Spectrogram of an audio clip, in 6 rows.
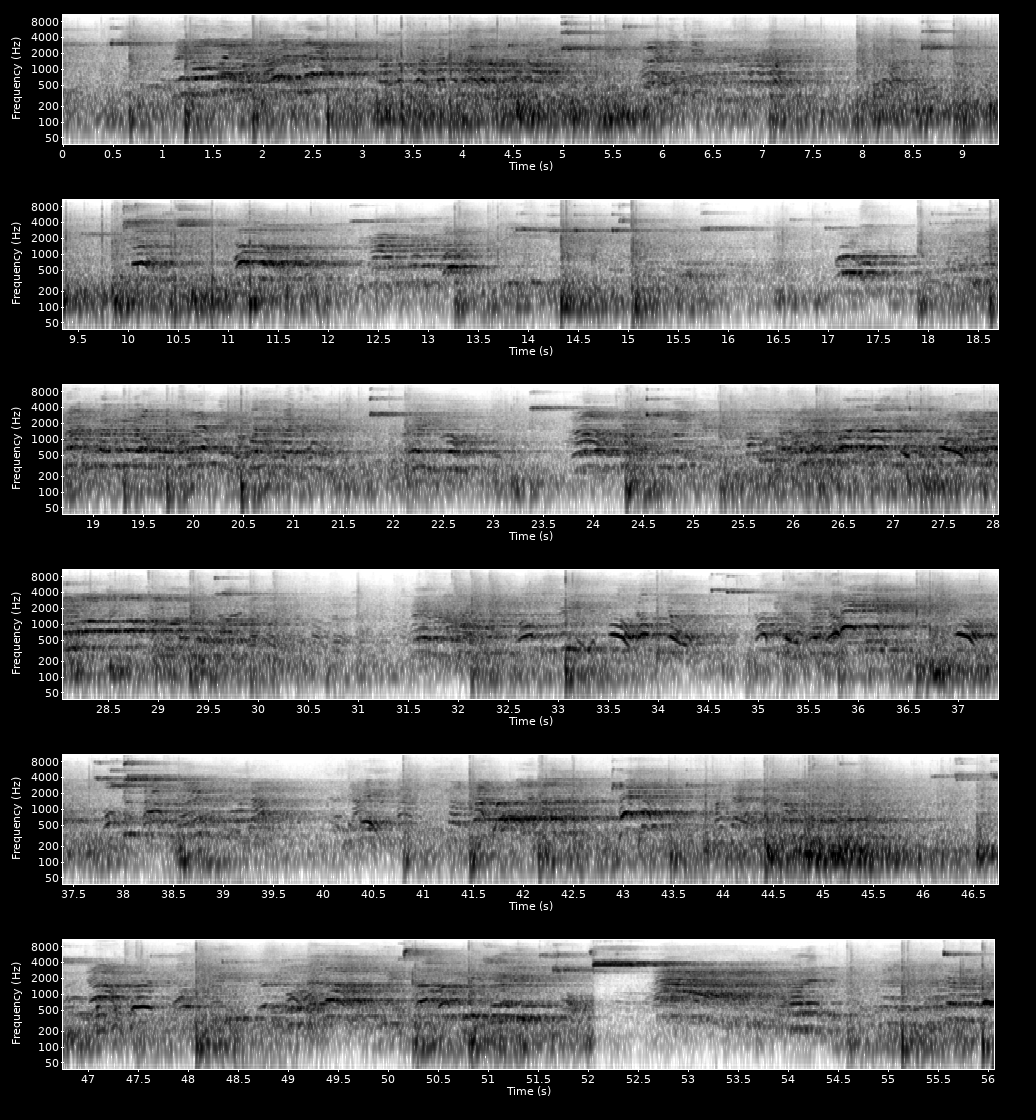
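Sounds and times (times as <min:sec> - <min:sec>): players calling out: 0:00.0 - 0:56.0
basketball bouncing on hardwood: 0:43.8 - 0:45.6.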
